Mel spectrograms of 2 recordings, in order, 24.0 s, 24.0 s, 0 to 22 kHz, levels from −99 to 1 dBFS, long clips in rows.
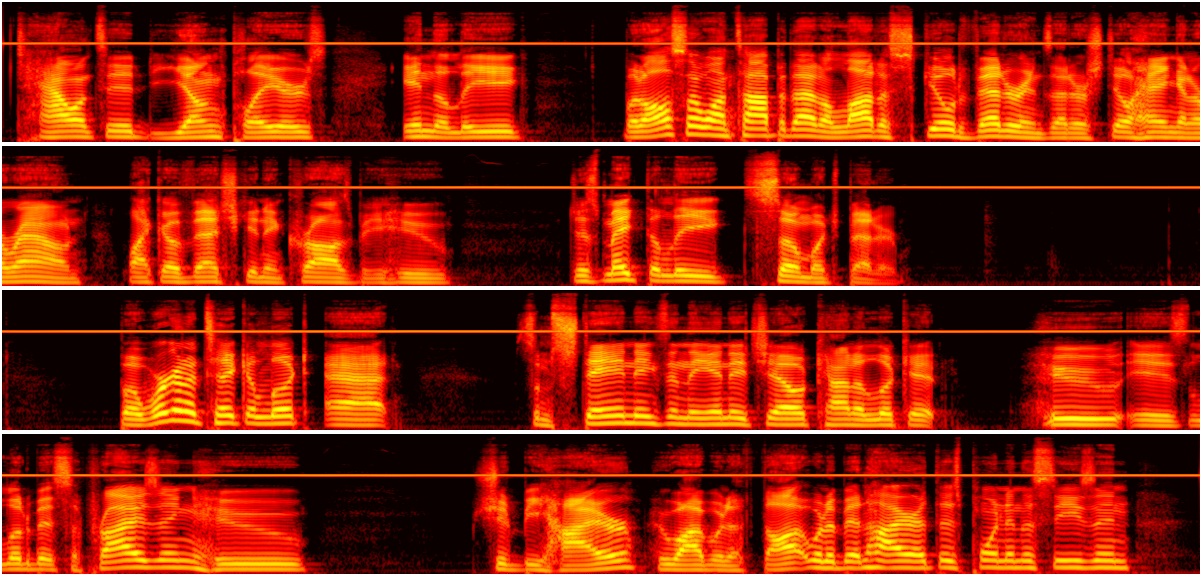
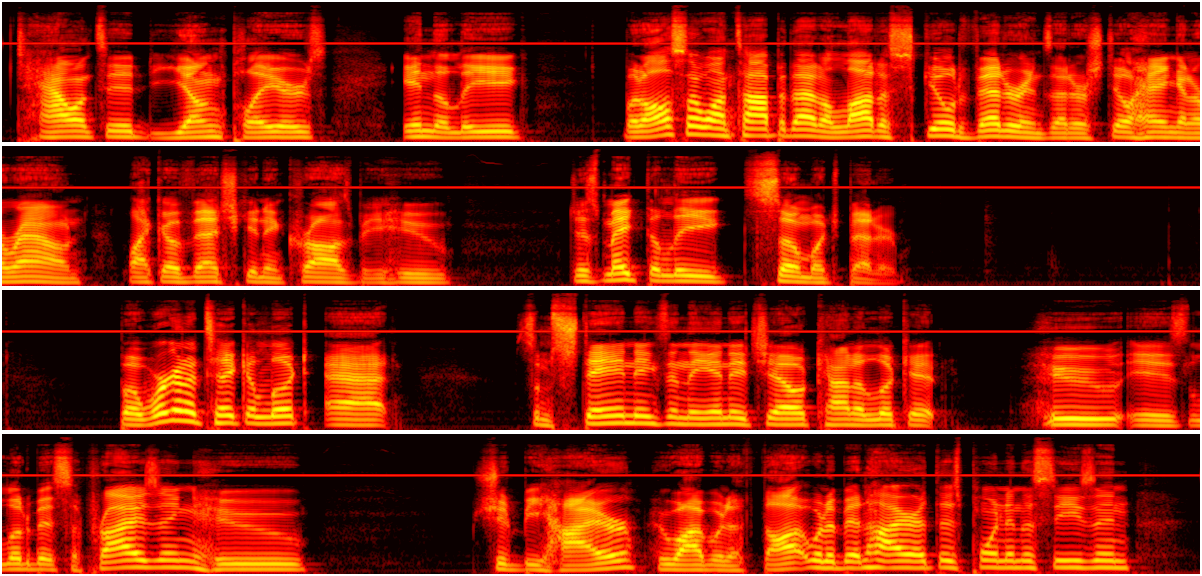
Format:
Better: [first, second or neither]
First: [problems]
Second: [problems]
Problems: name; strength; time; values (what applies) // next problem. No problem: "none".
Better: second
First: high-pitched whine; loud; throughout; 6.5 kHz, 8 dB below the speech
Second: high-pitched whine; faint; throughout; 6.5 kHz, 25 dB below the speech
